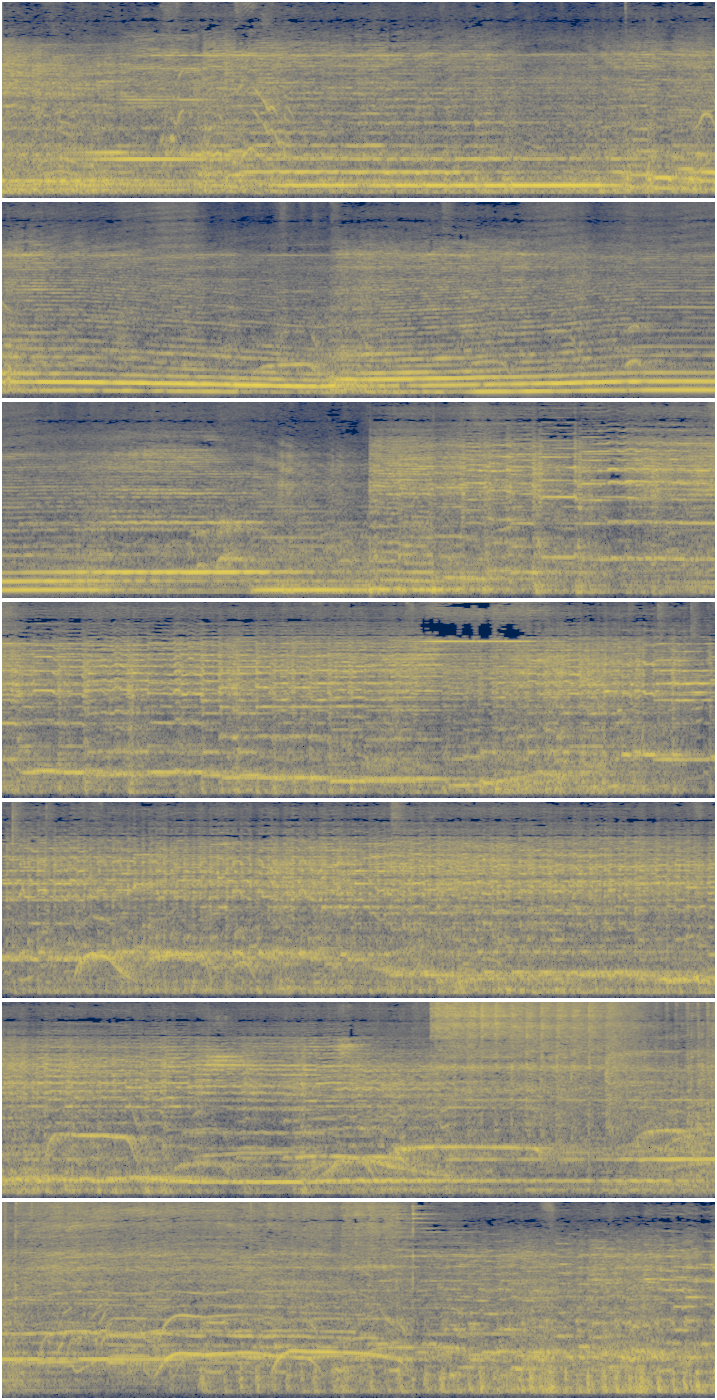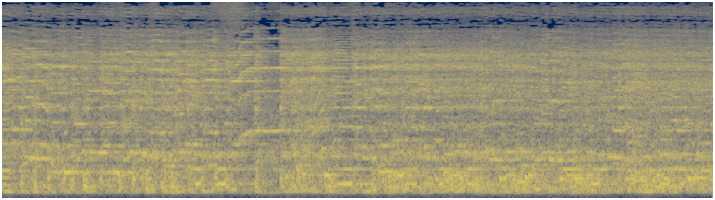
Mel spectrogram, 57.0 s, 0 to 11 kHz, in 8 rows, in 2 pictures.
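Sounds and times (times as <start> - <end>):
electric guitars playing: 0.0 - 57.0.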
